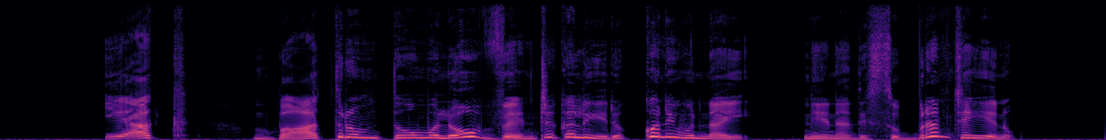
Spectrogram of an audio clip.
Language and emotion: Telugu, disgusted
